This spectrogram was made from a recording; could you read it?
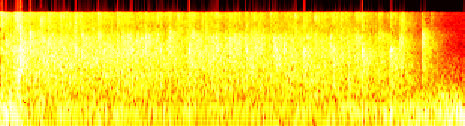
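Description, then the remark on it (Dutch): A crowd breaks into sustained applause, dense overlapping clapping that stays loud and steady for several seconds before tapering slightly at the end. “we zijn heel blij en ik vind het wel een applaus waard.”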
